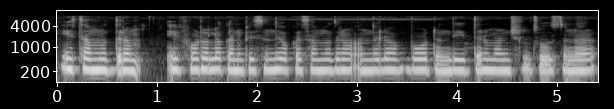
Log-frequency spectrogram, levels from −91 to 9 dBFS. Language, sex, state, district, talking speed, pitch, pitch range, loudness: Telugu, female, Andhra Pradesh, Sri Satya Sai, 145 wpm, 225 Hz, 220-230 Hz, -14 LUFS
